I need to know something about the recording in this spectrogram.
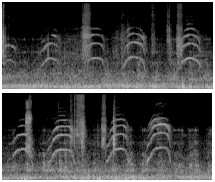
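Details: Young kittens mewing in a home with several cats; a steady run of high arched cries about once a second, with sharp clicks and a strong low rumble underneath.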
